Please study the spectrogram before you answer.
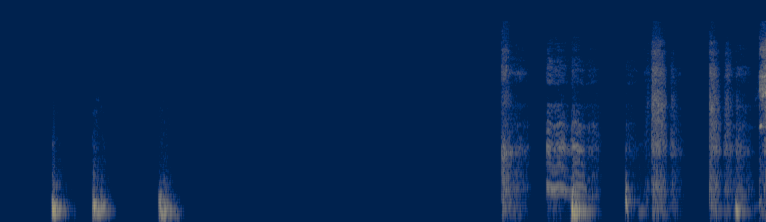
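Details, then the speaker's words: A sleeping female dog gives three short low snorts, pauses, then a run of muffled whines and yips; the owners suspect a nightmare. Snoring with sleep vocalizations. "Oh, Edy's snoring down there. Ed's having nightmares or something."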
